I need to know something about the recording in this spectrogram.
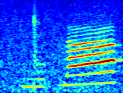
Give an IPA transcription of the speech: ŋ͡ǀukdaː

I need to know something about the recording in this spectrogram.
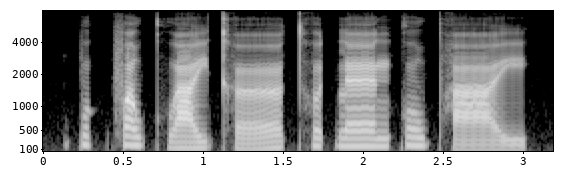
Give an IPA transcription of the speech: pʊ˥k̚fɐ˥w kʷʰaː˧jkʰœː˨˥ t̪ʰɵ˥t̚lɛː˥ŋ ko˥wpʰaː˨j

